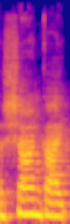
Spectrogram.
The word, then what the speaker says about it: shungite: The Shangite crystal is real. And that crystal name is spelled S H U N G I T E.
